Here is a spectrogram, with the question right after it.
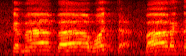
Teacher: کما بارکتا، کما بارکتا، یہاں جو ہے نا الف مدہ ہے، الف سے پہلے زبر ہے، تو زبر کو آپ تھوڑا کھینچیں گے تو الف ادا ہوگا ، الف مدہ ہے، کما بارکتا، بارکتا، یہاں بھی الف مدہ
